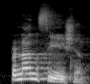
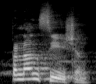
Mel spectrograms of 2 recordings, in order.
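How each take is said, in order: Both takes have the same delivery.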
